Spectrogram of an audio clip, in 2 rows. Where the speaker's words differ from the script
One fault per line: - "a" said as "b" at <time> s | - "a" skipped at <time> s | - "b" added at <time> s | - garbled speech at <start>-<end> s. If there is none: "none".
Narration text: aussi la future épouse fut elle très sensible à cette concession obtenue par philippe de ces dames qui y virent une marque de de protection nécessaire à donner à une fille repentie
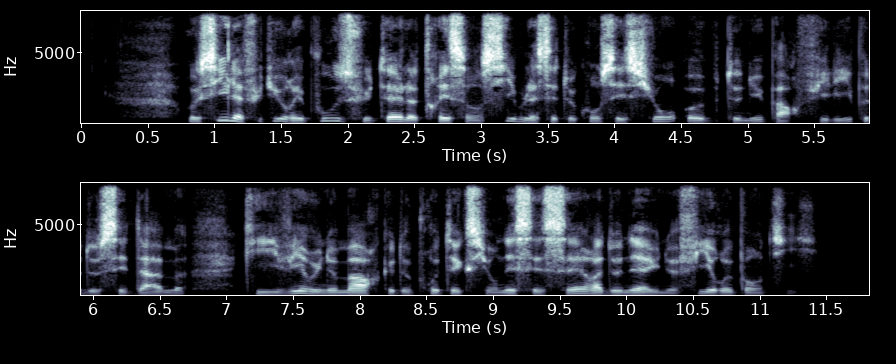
- "de" skipped at 8.4 s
